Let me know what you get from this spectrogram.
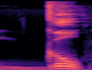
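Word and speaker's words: Goths: populaires c'était d'ailleurs les gos ça s'écrit j'ai OTH mais ça se prononce Go parce que tu gotte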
